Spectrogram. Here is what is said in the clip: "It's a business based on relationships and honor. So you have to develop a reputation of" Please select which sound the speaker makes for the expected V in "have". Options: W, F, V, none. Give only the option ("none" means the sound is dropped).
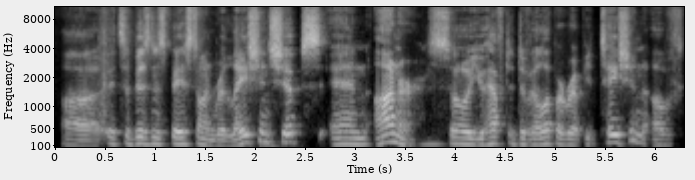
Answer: F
